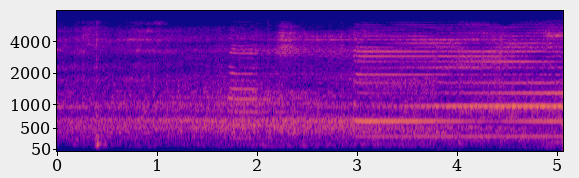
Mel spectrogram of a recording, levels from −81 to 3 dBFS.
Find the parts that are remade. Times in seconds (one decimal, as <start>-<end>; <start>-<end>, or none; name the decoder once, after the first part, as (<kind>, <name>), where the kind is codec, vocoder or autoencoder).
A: 0.0-1.3 (autoencoder, DAC-VAE); 3.8-5.1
